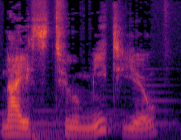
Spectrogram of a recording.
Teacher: In American English, words that end in a T sound, followed by words that start with a Y sound, sometimes merge into a ch sound.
